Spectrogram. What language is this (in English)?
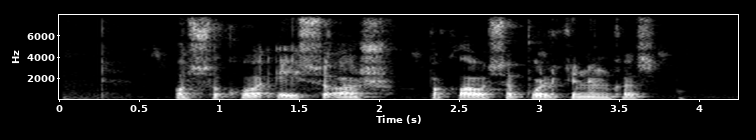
Lithuanian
